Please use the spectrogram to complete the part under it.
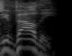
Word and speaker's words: Uvalde: It was Uvalde. Al, not ah, Al. I was listening to him pronounce it, so I want to say it right.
